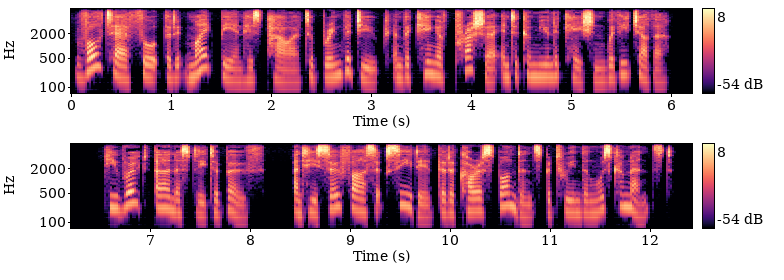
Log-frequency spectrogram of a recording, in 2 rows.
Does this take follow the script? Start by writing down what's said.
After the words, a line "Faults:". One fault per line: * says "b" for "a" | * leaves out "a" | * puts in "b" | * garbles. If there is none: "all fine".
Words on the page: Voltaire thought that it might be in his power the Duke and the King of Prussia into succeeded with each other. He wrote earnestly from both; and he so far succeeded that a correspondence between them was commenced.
Voltaire thought that it might be in his power to bring the Duke and the King of Prussia into communication with each other. He wrote earnestly to both; and he so far succeeded that a correspondence between them was commenced.
Faults:
* puts in "to bring"
* says "communication" for "succeeded"
* says "to" for "from"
